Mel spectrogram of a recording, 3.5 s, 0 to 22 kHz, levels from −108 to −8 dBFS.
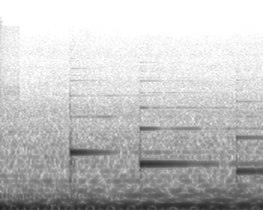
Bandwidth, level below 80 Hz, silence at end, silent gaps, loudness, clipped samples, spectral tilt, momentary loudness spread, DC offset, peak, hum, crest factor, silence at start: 2.9 kHz; -32 dBFS; 0 s; none; -33 LUFS; under 0.1%; -11 dB/octave; 4 LU; under 0.1%; -18 dBFS; none; 10 dB; 0 s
